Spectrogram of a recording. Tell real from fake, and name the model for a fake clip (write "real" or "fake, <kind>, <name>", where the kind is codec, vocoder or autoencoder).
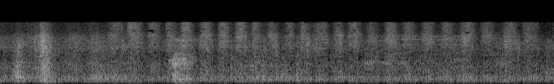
real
